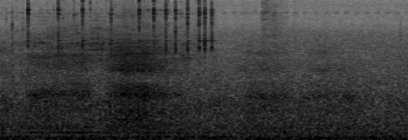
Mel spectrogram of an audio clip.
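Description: A fishing reel whirs as its handle is wound.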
